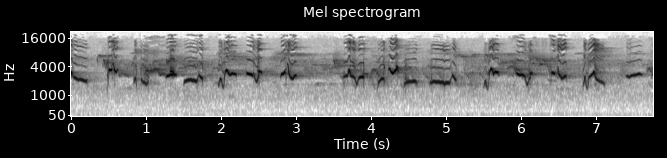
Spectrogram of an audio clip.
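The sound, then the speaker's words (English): A Nashville warbler chirps in quick, high, bright notes, a steady stream of short repeated calls with brief pauses, clear with no voices. “Nearly all of North America's smaller birds, from this warbler to chickadees to thrushes, raise their young on insects, especially insect larvae, like this juicy caterpillar.”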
